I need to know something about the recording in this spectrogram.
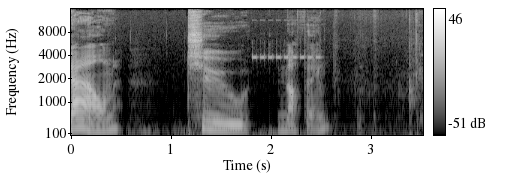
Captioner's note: machine beeps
